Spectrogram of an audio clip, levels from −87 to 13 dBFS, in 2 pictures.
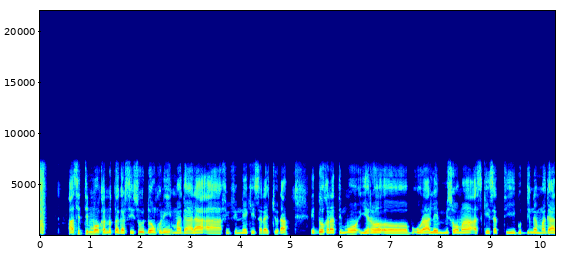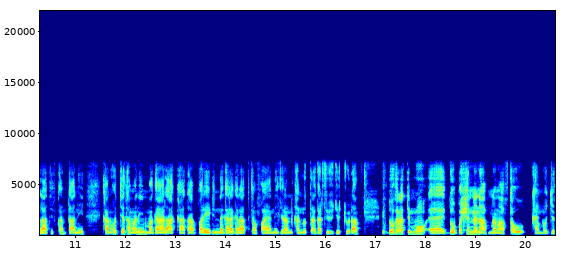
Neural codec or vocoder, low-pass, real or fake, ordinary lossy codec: none; 7.2 kHz; real; Opus, 64 kbps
